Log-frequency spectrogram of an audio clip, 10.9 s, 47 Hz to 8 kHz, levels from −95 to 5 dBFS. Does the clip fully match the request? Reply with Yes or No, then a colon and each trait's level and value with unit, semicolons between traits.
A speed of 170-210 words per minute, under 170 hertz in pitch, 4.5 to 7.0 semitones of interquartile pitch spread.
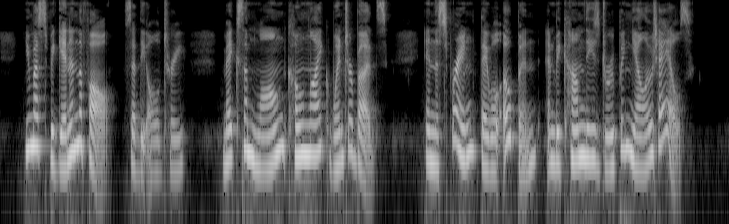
No: average, 175 wpm; high, 210 Hz; wide, 5.5 semitones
